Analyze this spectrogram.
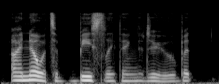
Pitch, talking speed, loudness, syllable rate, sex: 165 Hz, 245 wpm, -17 LUFS, 5.9 syllables/s, female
